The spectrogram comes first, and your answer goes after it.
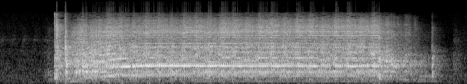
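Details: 1979 Jeep CJ-5 non-runner, newly installed starter and new solenoid, jumped from a battery cable with distributor cap off; steady high-pitched whirr spinning the engine freely for about four seconds, even and unlabored, normal cranking.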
